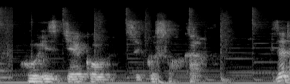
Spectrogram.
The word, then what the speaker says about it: Zikusooka: Who is Jacob Zikusooka? Is that how you pronounce your last name?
